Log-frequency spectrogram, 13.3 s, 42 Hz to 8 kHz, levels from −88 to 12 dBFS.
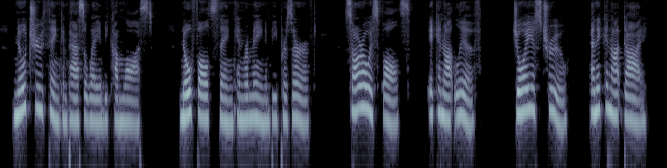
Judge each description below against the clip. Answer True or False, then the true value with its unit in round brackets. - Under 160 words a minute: True (140 wpm)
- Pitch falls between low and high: False (195 Hz)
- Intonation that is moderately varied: True (3.9 semitones)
